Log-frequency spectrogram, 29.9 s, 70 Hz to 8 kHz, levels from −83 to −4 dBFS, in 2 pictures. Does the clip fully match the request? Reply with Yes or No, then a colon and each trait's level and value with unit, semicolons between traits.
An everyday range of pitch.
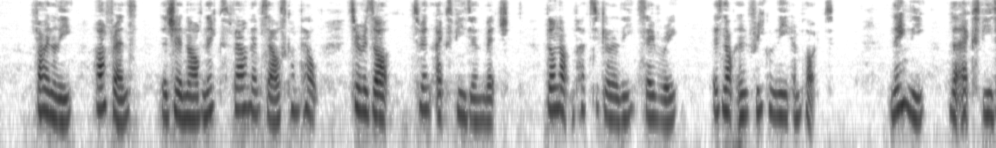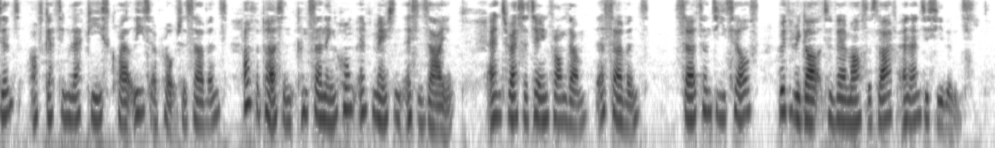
Yes: average, 4.0 semitones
